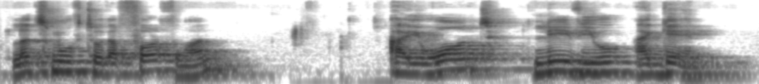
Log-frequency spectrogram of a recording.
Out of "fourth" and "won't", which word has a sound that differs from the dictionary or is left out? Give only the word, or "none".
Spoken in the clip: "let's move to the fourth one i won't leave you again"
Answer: none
